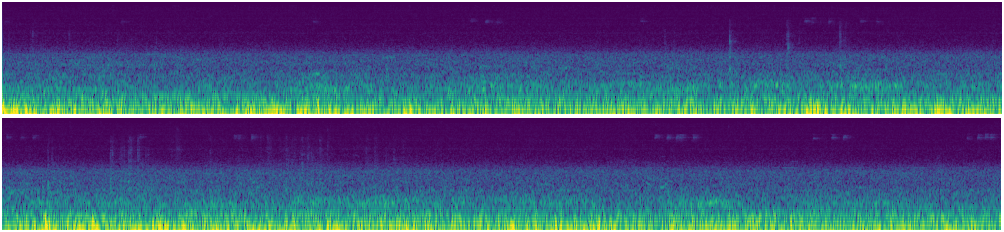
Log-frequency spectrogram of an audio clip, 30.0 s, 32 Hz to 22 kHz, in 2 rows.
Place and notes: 3 minute recording of my back garden recorded on a Yamaha Pocketrak
Solihull, UK, 13 August 2013, 08:00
